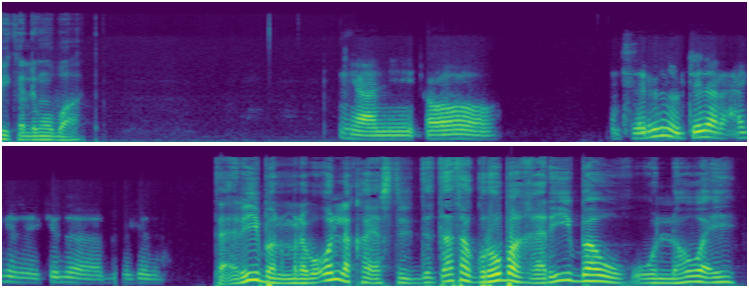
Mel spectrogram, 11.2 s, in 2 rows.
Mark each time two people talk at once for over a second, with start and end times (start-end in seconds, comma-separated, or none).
none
